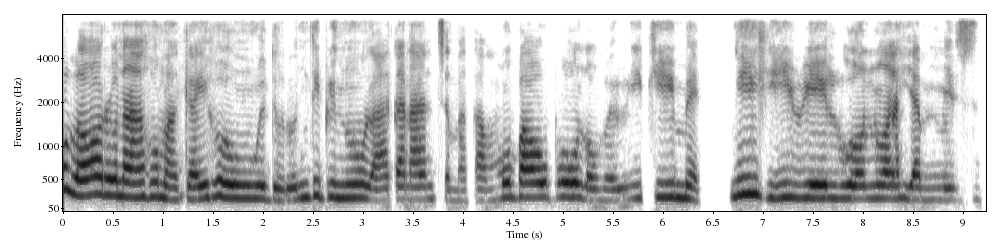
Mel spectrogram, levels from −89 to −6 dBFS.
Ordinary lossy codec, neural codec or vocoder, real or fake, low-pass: none; codec, 24 kHz, 3 kbps, HILCodec; fake; 7.2 kHz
